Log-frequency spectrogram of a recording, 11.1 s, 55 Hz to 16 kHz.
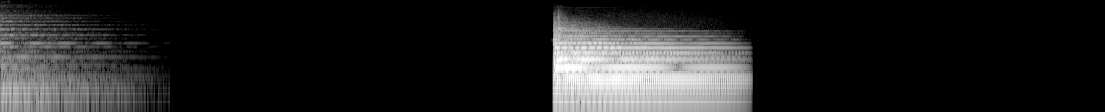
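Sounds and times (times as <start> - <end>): deep bell-like tone: 5.6 - 7.5.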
